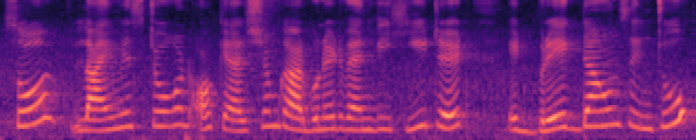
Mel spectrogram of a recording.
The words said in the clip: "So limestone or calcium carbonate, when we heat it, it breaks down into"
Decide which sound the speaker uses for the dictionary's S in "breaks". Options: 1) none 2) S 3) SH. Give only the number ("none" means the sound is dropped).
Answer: 1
